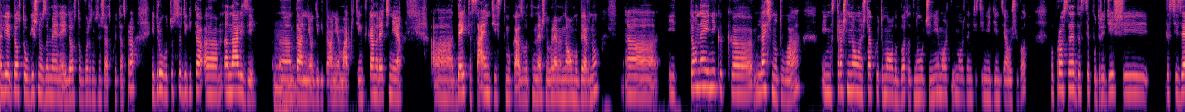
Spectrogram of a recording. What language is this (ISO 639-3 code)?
bul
